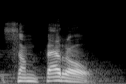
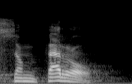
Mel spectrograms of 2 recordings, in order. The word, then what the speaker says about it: sumphero: The word expedient is the Greek word sumphero, S-U-M-P-H-E-R, long O. Expedient is sumphero, S-U-M-P-H-E-R, long O.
